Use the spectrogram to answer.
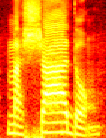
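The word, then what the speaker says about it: masyadong: So the s ya is a sha sound. Mashong.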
